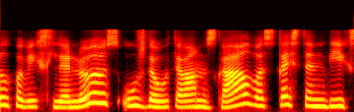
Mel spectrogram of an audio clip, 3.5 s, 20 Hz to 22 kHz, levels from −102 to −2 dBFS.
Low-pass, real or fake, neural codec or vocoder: 7.2 kHz; fake; codec, 16 kHz, 0.7 kbps, FocalCodec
